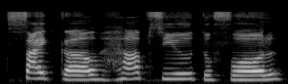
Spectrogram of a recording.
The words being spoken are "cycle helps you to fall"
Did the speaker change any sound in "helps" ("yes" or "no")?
no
